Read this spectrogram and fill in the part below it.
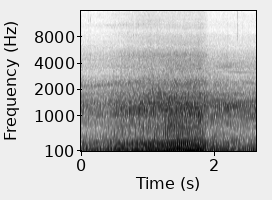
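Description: A 2020 Indian FTR1200 Carbon motorcycle rolls on in third gear from 30 to 40 mph, its loud, close engine droning and climbing steadily before easing off abruptly near the end.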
